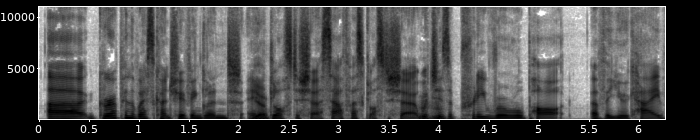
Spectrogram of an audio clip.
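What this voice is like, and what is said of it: English accent. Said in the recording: “I'm picking up an accent.”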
